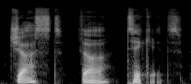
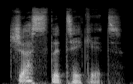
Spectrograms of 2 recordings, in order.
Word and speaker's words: just the ticket: say it like that why do we delete that t sound in just when we say it quickly and we switch just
